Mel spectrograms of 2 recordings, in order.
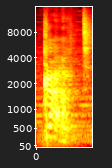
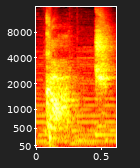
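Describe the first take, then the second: First: The word ends with separate r and t sounds. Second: The word ends with a ch-like sound. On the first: The speaker calls it wrong. "esta palabra no se pronunciaría cart" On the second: The speaker calls it right. "se pronunciaría karch"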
